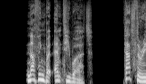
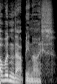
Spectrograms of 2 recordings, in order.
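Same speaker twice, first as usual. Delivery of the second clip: ordinary delivery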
